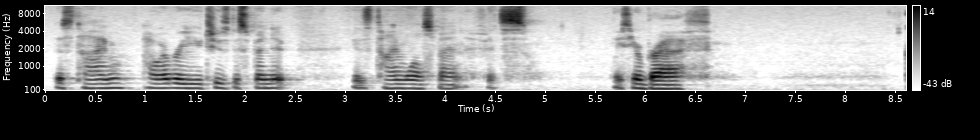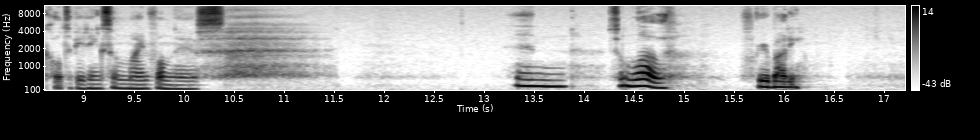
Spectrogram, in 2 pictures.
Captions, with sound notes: This time, however you choose to spend it, is time well spent if it's with your breath, cultivating some mindfulness. (exhaling) And some love for your body.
